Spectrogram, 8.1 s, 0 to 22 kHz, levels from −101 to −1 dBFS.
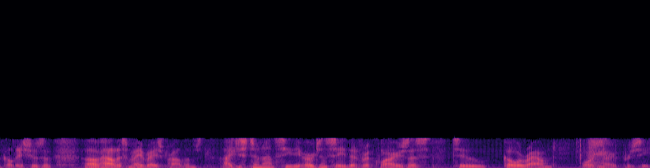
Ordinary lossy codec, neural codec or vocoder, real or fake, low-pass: AAC, 16 kbps; none; real; 7.2 kHz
